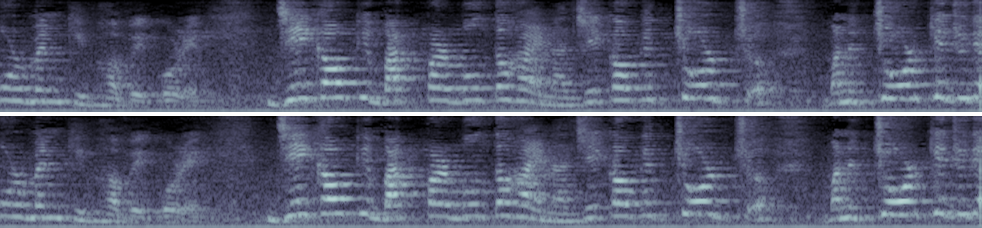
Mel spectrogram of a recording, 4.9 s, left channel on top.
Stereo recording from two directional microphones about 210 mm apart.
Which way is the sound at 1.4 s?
15° right (ahead or behind).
